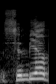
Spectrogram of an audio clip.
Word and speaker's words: symbiote: up with that symbiote you know how to say it yo symbiote that's how as in symbiosis but like like man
